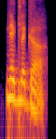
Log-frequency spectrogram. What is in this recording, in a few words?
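"negligee", Indian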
